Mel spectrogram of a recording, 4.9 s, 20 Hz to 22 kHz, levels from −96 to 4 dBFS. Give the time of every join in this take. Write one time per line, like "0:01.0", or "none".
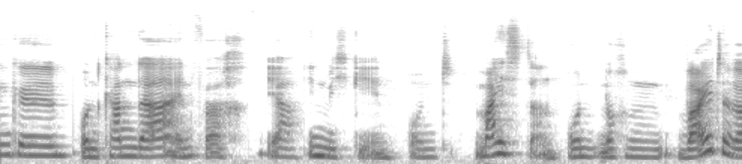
none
